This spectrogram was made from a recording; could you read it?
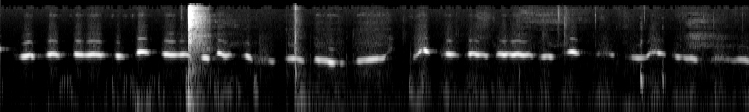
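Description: A person whistles a bouncy pop melody up close, the clear notes hopping up and down in a steady rhythm, with a couple of brief sharp noise bursts partway through.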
